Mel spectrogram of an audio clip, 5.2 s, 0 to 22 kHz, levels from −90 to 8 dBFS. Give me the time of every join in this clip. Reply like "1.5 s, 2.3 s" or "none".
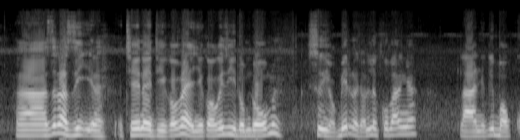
3.0 s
